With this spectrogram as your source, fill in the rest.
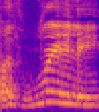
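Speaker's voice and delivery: ordinary delivery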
